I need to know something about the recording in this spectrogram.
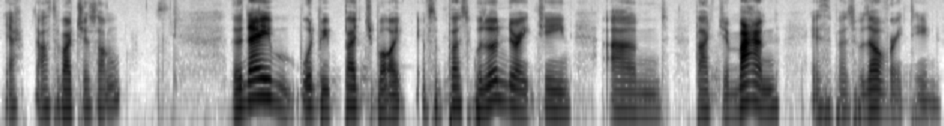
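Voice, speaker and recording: A man playing a self-important male celebrity podcaster, rambling and halting with a slight cough, speaking close to a dry mic. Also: mid-range voice, gravelly, dry recording, close to an everyday voice. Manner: rambling, halting, fond of repeating phrases. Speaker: comedy podcast host character. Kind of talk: scripted comedy monologue.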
